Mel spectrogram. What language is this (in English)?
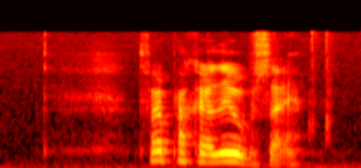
Faroese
